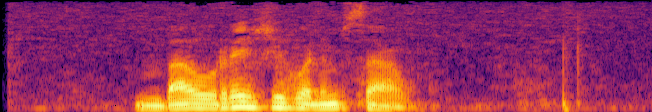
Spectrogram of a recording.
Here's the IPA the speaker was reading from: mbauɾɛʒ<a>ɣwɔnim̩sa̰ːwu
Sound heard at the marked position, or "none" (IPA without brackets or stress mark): i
